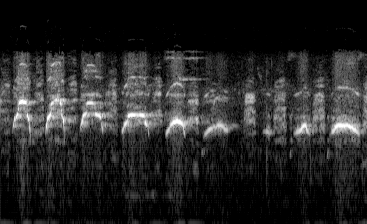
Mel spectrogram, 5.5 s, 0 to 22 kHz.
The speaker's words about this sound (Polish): tego dnia kilka razy opuszcza gniazdo i wraca, a powróciwszy za każdym razem gwizdże jak zapamiętały. Jego rekordowy koncert tego dnia trwa 2 minuty bez przerwy.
